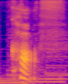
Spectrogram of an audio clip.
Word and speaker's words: cough: Yes, and pronunciation tip, the word cough sounds like cough, not cow.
